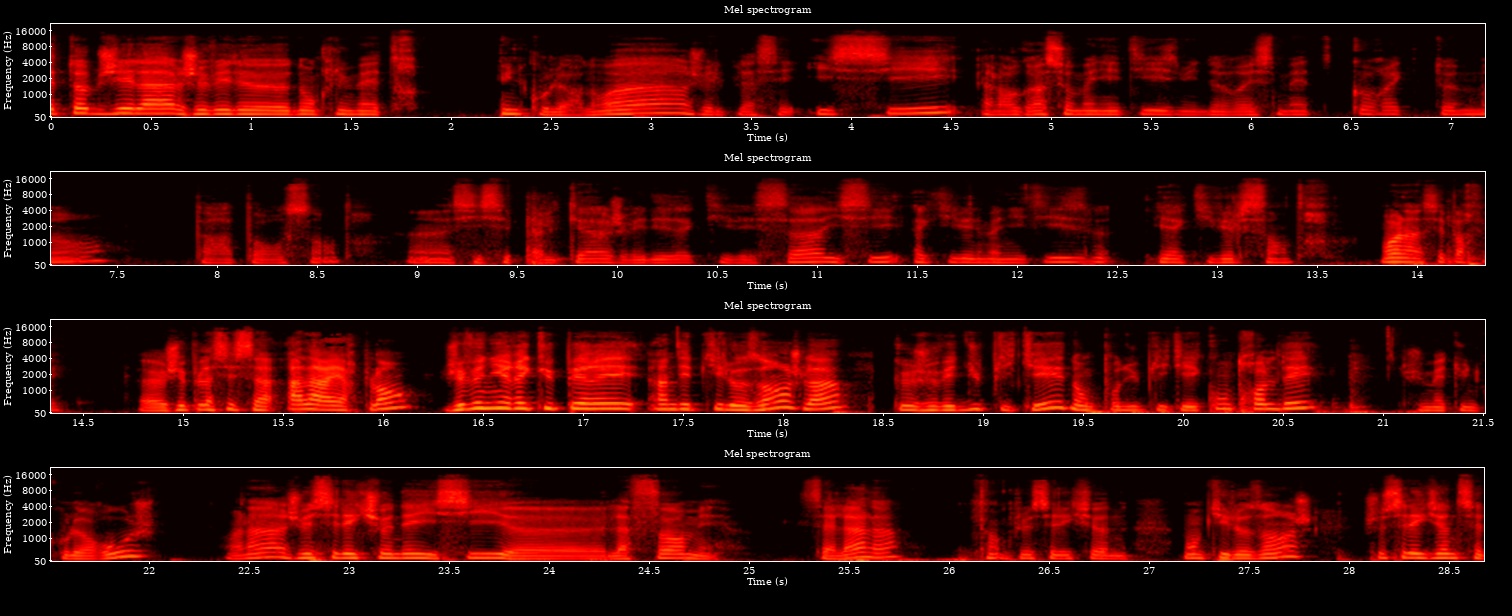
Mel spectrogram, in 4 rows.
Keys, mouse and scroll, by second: 0.1 click, 1.1 click, 2.3 click, 3.2-4.6 drag, 4.9-7.0 drag, 7.2 middle click, 7.6-9.6 drag, 10.8 click, 11.4 click, 12.7 click, 13.6 click, 15.6 click, 17.5 click, 20.7 ctrl+d, 22.1 click, 24.5-25.6 shift+drag, 25.6 ctrl+z, 26.6 shift+click, 28.3 shift+click.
